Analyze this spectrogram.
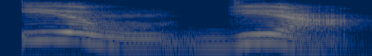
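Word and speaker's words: ارْجِعْ: I will pronounce hamzatul wasli. And I'm gonna pronounce it with a hamza kasra. Irji'.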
